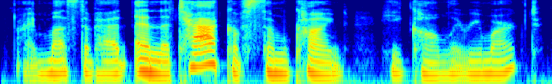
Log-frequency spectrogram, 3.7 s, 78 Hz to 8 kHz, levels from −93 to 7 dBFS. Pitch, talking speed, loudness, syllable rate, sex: 145 Hz, 195 wpm, -24 LUFS, 4.8 syllables/s, female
